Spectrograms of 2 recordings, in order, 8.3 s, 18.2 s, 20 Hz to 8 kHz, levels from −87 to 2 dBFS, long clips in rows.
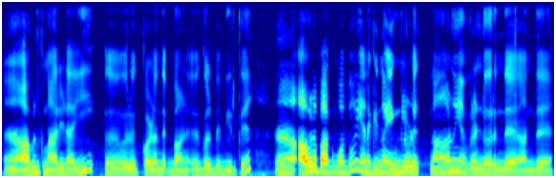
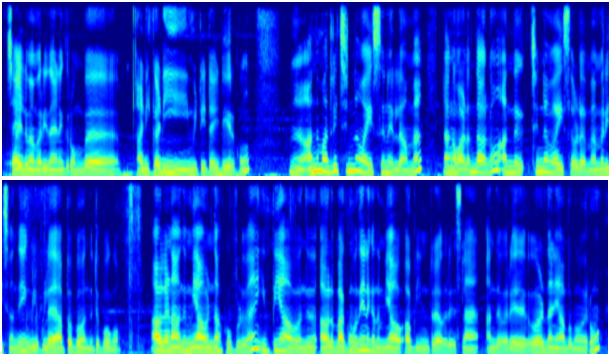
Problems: background sounds at intervals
